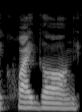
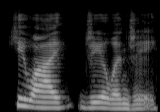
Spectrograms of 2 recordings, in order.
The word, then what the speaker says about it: Qigong: I want to say Kwai Gong, and that is absolutely wrong. That's how my brain processes it. But you know what I'm talking about. Qigong.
